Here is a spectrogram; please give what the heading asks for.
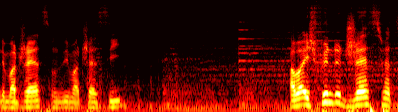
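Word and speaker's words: Jessie: Ja, normalerweise wird der Name, der so, wenn der so geschrieben ist, wird er eigentlich Jesse ausgesprochen.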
